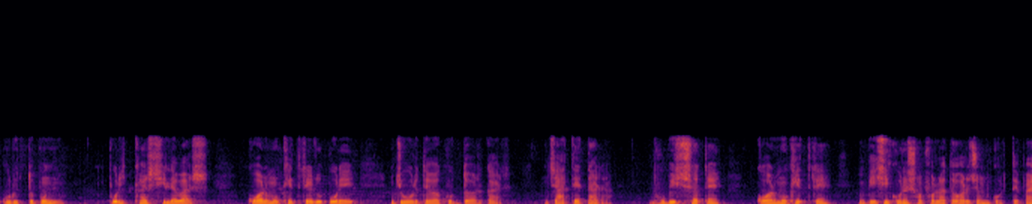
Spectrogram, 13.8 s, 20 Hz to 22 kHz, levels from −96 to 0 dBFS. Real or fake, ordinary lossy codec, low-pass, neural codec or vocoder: real; none; 7.2 kHz; none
